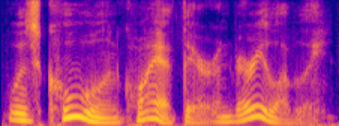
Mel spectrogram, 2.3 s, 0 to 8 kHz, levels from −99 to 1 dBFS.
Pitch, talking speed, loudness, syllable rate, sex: 140 Hz, 240 wpm, -15 LUFS, 6.0 syllables/s, male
